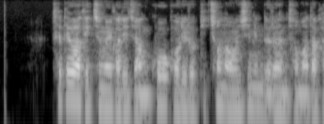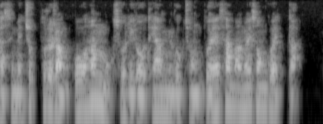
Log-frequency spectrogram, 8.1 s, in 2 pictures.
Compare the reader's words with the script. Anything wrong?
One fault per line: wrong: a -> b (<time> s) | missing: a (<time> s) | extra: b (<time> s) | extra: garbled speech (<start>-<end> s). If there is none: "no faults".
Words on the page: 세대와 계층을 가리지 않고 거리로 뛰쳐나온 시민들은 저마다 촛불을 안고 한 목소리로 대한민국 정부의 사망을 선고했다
extra: 가슴에 (4.0 s)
